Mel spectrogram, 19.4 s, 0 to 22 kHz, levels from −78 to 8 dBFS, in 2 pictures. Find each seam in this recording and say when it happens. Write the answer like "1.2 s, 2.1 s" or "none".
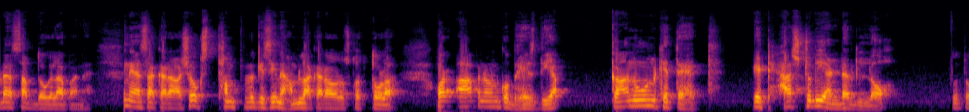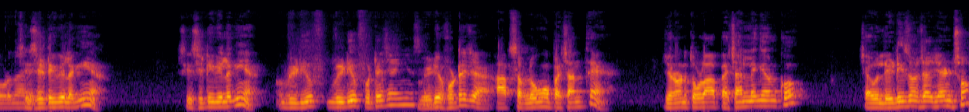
1.2 s, 9.5 s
